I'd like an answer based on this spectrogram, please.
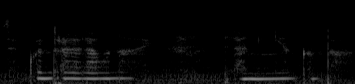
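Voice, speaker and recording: Over noticeable background noise, a woman speaks in a whisper. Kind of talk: ASMR story reading for sleep. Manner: soft-spoken, whispered.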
